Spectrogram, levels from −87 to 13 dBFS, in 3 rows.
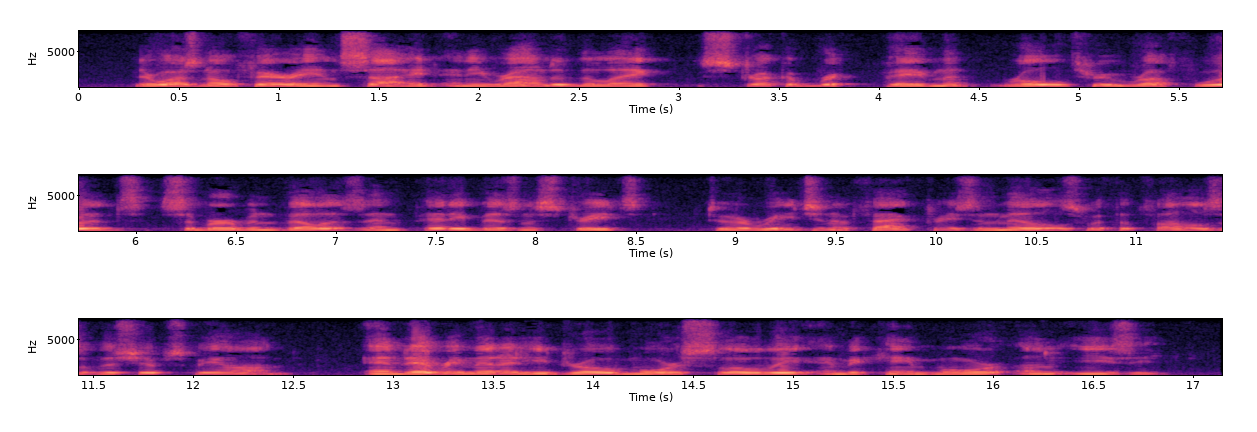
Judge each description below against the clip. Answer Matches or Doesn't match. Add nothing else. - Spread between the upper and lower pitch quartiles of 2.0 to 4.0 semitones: Matches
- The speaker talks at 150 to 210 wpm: Matches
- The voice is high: Doesn't match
